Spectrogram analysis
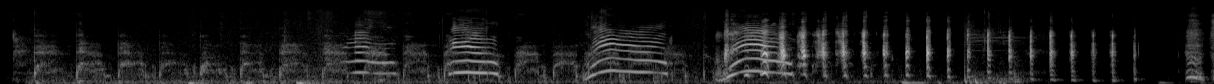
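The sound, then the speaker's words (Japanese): A cat meows several times in drawn-out, rising and falling clear calls, followed by a rapid series of sharp, regular pats or claps toward the end. “これはさ、猫ちゃんのミャオとパンパンパン別撮りなのかな、それともなんかパンパンパンって言いながら猫ちゃんのこう喉のあたりとかゴロゴロとかしてミャオミャオって言わせてその雰囲気を作ってんのかとか想像すんのがまたね面白い”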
